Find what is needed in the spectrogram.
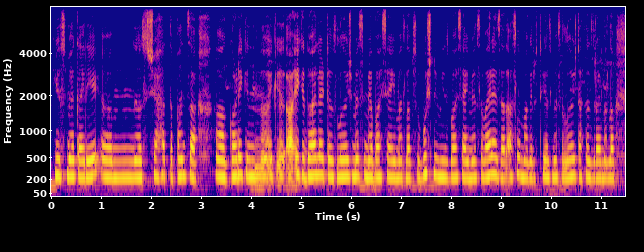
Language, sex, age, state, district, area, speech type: Kashmiri, female, 18-30, Jammu and Kashmir, Kupwara, rural, spontaneous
